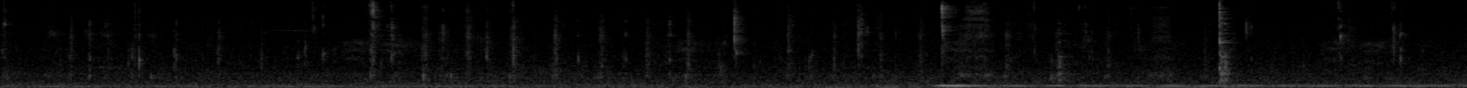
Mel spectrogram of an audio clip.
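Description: Close-up mouth sounds of chewing luchi with ghugni: soft wet smacks and small clicks. About two-thirds of the way through there is a louder knock, after which a steady low hum sets in; near the end a spoon scoops ghugni.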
